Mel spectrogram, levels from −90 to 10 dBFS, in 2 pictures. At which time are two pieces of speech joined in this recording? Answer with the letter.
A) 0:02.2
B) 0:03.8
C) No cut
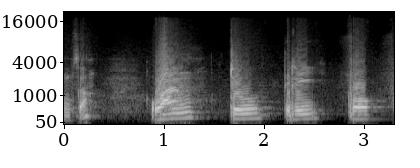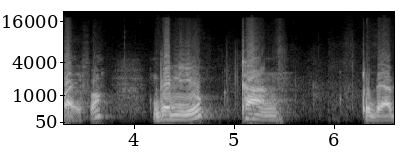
C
